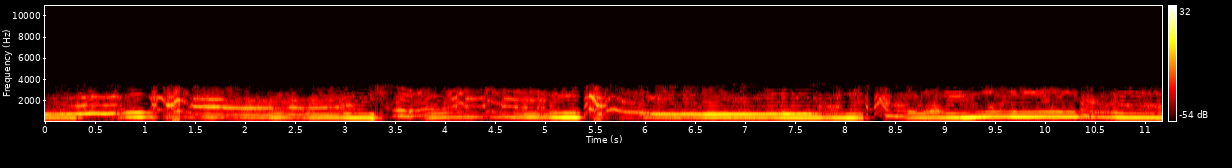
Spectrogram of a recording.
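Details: Dog howling in a small indoor space, steady drawn-out tonal howls with wavering, sliding pitch, renewed every few seconds after short breaths.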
